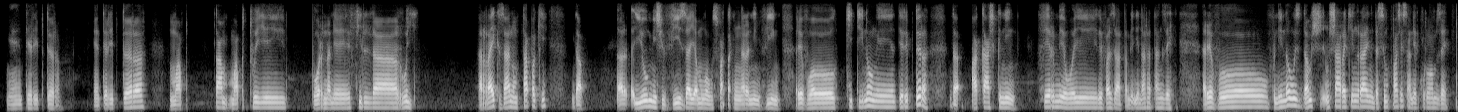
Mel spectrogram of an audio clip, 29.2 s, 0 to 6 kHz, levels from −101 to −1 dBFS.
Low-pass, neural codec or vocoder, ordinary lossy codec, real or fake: 5.4 kHz; codec, 16 kHz, 6 kbps, DAC; Opus, 64 kbps; fake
